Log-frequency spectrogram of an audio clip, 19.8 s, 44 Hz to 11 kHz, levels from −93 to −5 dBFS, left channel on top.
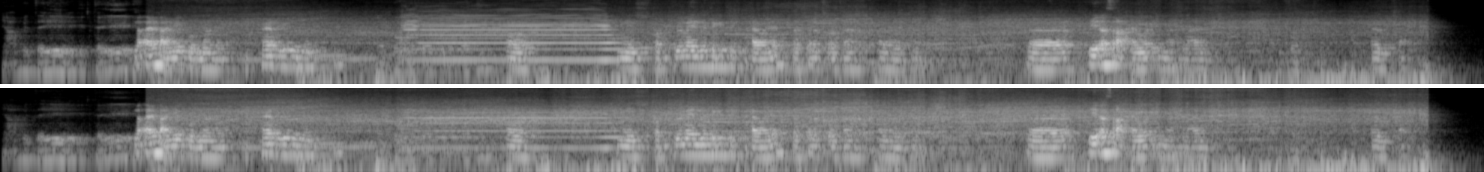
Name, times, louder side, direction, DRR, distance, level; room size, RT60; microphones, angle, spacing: voice 1, 0.0-2.2 5.0-6.6 7.8-8.2 13.6-13.9 17.0-17.5, left 1 dB, 45° left, 0 dB, 3.4 m, -46 dB
voice 2, 1.8-3.1 3.5-4.2 4.5-4.6 6.7-7.1 8.2-12.3 13.7-16.2 18.3-18.8, right 1 dB, 20° right, 3 dB, 0.9 m, -31 dB
Traffic noise roadway noise, 1.9-19.0, right 6 dB, 40° right, 0.5 m, -38 dB
Bowed string instrument, 5.3-9.1, left 3 dB, 80° left, 2.4 m, -36 dB
27.5 x 16.0 x 2.4 m, 1.1 s
head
